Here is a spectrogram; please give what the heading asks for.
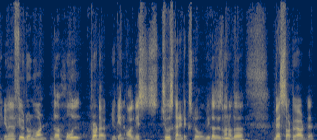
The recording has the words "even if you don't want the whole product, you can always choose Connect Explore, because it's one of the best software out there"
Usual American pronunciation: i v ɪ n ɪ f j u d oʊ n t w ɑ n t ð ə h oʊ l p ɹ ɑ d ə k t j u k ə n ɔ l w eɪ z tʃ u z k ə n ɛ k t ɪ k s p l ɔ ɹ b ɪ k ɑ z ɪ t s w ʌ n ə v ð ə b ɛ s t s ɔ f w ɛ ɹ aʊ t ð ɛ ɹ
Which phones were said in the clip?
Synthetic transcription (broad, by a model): i v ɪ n ɪ f j u d oʊ n t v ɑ n t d ə h oʊ l p ɹ ɑ d ə k t j u k ə n ɔ l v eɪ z tʃ u z k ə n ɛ t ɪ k s l ɔ b ɪ k ɑ z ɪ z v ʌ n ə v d ə b ɛ s t s ɔ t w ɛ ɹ aʊ t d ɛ ɹ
